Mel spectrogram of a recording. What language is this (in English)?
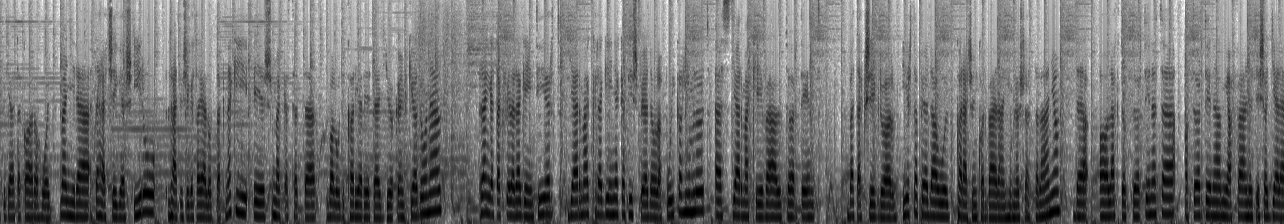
Hungarian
